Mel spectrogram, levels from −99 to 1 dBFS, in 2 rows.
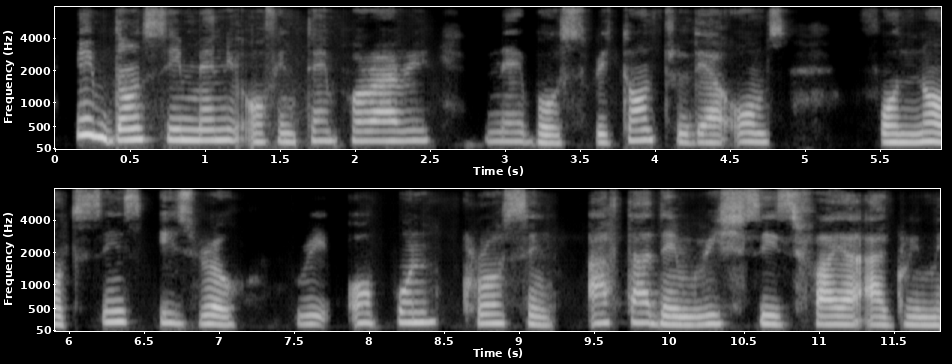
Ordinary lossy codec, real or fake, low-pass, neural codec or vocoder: none; fake; none; codec, 16 kHz, 2 kbps, X-Codec, WavLM features, trained on Multilingual LibriSpeech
